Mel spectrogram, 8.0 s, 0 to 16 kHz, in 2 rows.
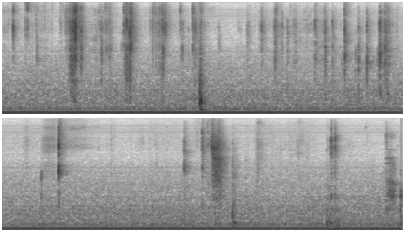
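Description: G7 instant coffee sachets being torn open and handled: scattered short crinkles and ticks of the packet wrappers, over a steady low hum.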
